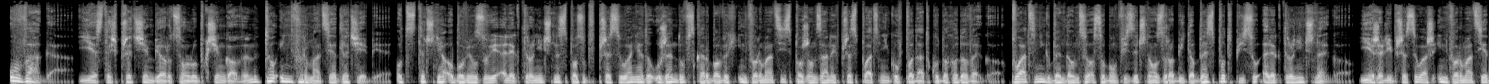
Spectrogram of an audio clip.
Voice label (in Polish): spot radiowy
